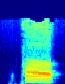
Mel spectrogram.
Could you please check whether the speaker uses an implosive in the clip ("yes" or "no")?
no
